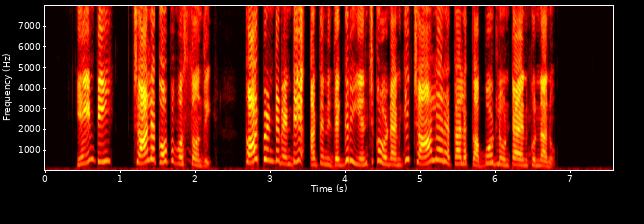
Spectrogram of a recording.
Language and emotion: Telugu, angry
